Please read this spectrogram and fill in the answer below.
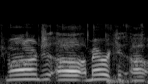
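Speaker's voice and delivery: loud, high call to the dice; cheering the dice. Real, not acted. Player shouting encouragement at his dice, loud and high. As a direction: yell at the dice to come through.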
